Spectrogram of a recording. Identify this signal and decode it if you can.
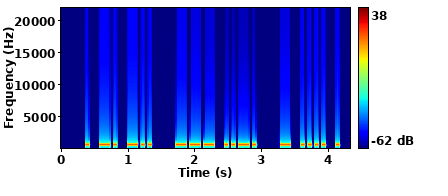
Morse code, heard as a keyed tone, about 23 wpm, 700 Hz. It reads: END OF THE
